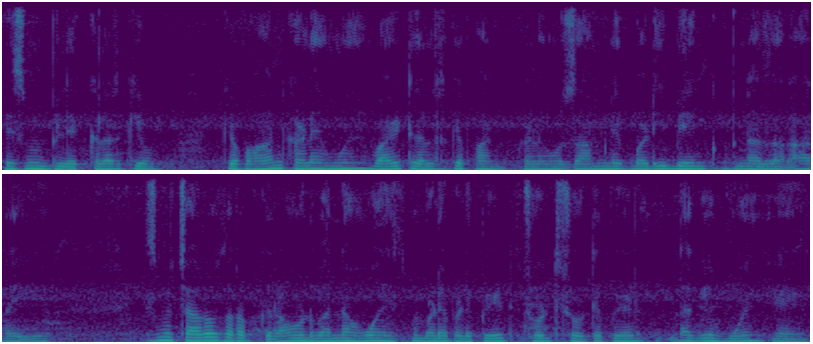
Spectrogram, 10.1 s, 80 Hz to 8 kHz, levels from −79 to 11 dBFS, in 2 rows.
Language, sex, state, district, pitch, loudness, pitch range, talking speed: Hindi, male, Jharkhand, Jamtara, 135 Hz, -37 LUFS, 130-145 Hz, 245 wpm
